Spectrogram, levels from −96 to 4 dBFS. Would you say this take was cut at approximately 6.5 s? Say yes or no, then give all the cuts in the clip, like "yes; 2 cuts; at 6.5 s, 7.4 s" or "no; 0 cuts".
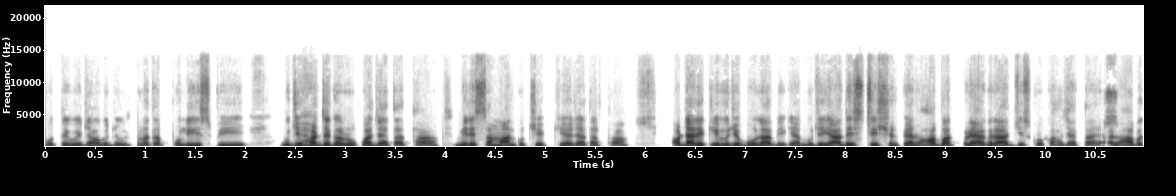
no; 1 cut; at 1.0 s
